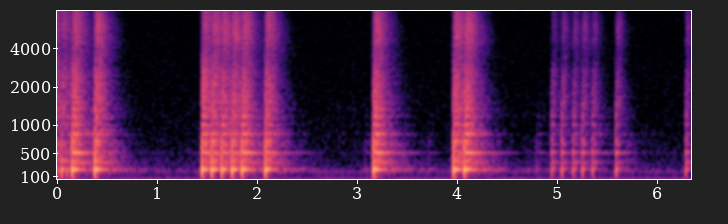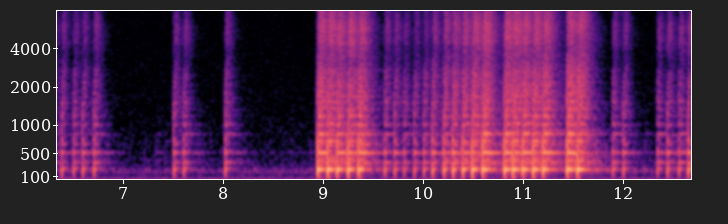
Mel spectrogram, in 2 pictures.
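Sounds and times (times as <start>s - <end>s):
snare drum: 0.0s - 0.7s, 1.5s - 2.4s, 3.2s - 4.4s, 5.0s - 6.9s, 7.5s - 8.2s, 9.0s - 12.6s.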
